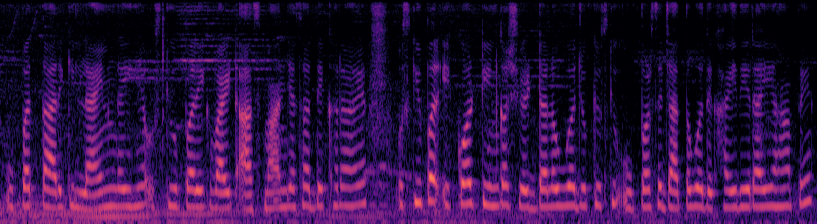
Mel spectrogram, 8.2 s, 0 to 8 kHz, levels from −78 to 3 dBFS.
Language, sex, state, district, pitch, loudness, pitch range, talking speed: Hindi, female, Bihar, Araria, 240 Hz, -32 LUFS, 225-255 Hz, 285 wpm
